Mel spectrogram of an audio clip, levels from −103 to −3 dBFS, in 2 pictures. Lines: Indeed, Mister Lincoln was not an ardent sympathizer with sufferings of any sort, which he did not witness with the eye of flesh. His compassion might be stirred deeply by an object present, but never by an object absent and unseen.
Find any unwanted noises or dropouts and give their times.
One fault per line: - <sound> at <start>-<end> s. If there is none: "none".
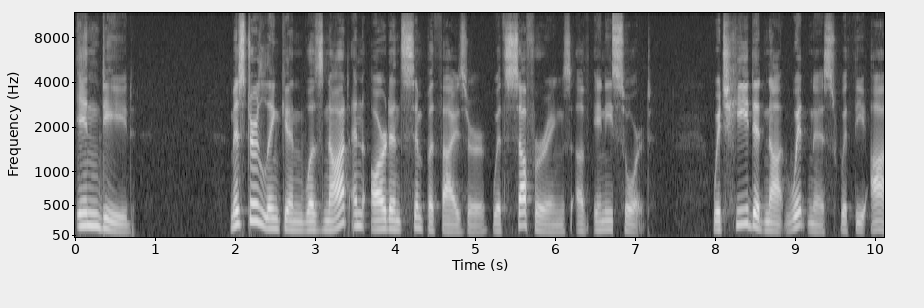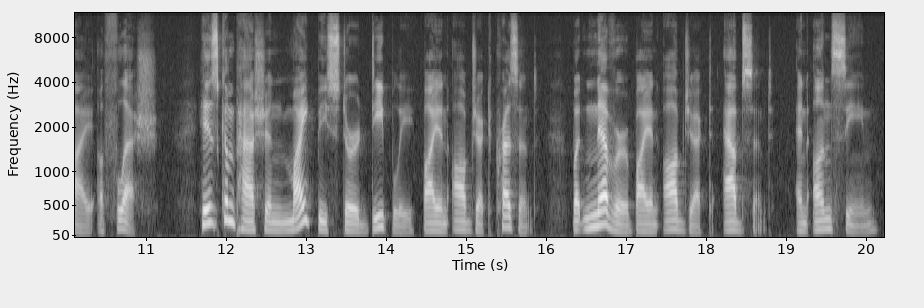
none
